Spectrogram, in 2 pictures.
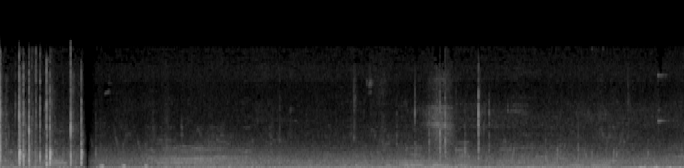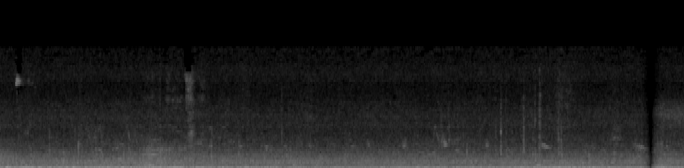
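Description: An elderly man speaks calmly into a microphone over loudspeakers outdoors.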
